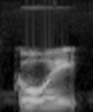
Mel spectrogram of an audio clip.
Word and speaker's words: Goit: Now, earlier I was talking about her and her father, Reitman, and I was saying Got, but it's pronounced Goit, so my bad on that.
